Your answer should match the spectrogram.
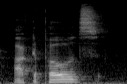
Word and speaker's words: octopodes: Octopodes, it should be noted, takes a slightly different pronunciation than the other two words, placing the emphasis on the second syllable rather than the first.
